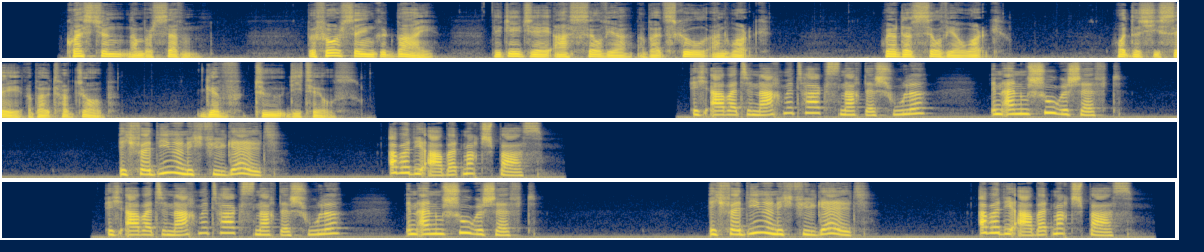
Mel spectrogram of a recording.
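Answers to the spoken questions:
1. In a shoe shop (afternoons after school)
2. She doesn't earn much money, but the work is fun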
